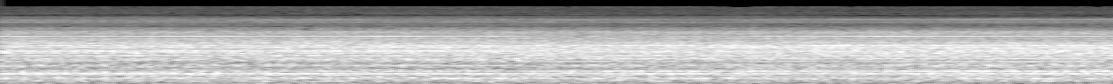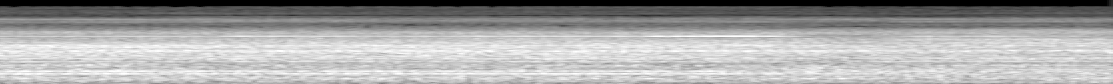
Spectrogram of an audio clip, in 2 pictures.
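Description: A small electric blower whirs steadily close by.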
